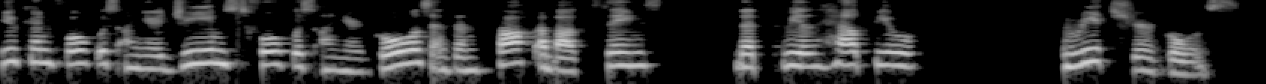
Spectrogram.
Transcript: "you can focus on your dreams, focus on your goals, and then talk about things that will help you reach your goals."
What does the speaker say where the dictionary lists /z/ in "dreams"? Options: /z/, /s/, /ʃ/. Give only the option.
/s/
